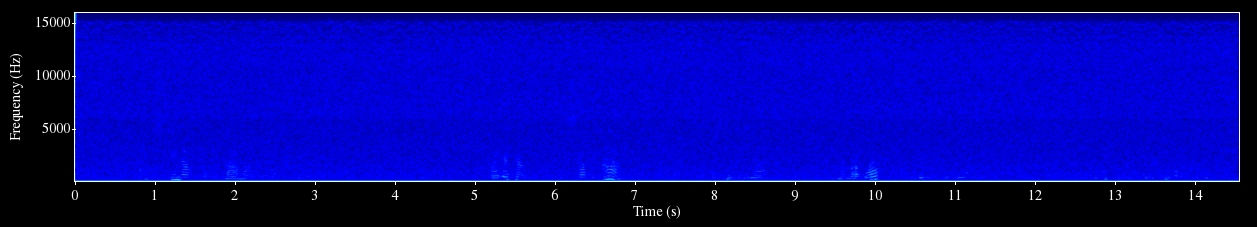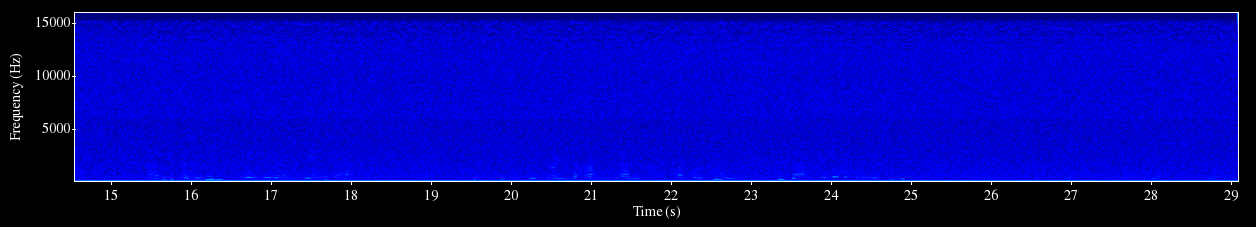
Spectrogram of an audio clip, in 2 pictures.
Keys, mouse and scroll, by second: 4.1-8.8 drag, 16.6 click, 24.4 alt+shift+click, 28.9 click.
